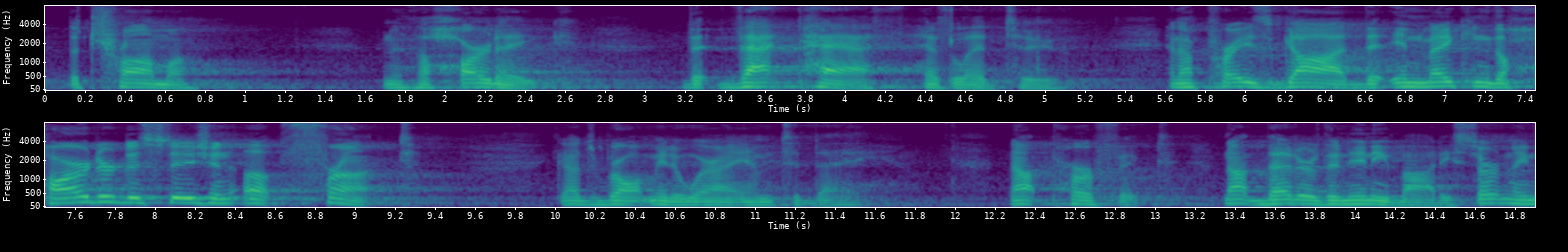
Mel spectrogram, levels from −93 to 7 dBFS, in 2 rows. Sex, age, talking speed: male, 40-59, 155 wpm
